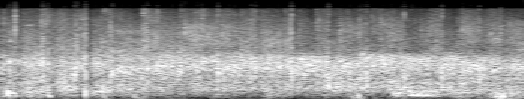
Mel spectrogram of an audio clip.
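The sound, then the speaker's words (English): An audience applauds to welcome a speaker about to share a personal testimony. Dense, steady clapping holds at an even loudness throughout. “So please welcome him with our hands.”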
